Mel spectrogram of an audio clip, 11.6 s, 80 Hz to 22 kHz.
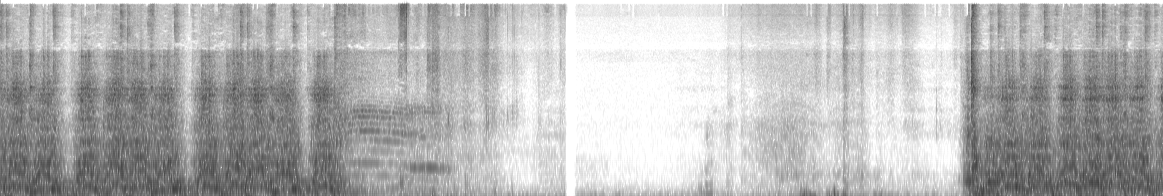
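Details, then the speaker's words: Fordson Power Major tractor diesel parked 5 years, on its old battery: the starter labours at three or four lazy compression beats a second and never fires. Slow cranking from a weak battery; new batteries later fixed it. "now the battery was not good enough and this meant that the engine was not turning over fast enough so it would not start like that"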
